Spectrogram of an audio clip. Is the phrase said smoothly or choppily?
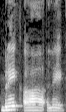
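choppily. The phrase is said choppily, broken apart. The speaker calls it wrong.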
